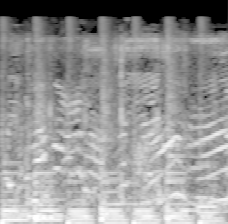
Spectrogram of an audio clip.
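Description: Background music with a steady beat: a beat about every two-thirds of a second over short repeated bass notes, with voices over it.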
